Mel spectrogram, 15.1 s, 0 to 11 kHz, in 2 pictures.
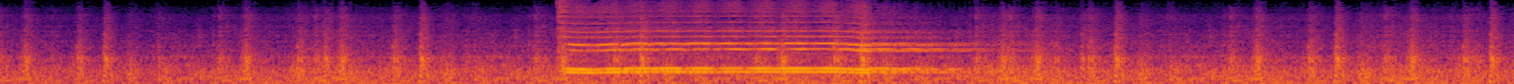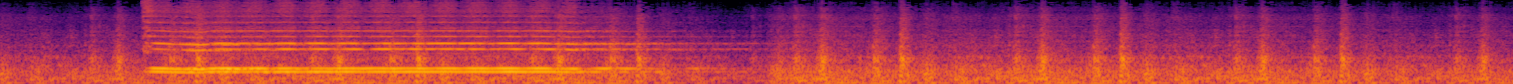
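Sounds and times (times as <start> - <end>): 
train rolling along rails with clickety-clack: 0.0 - 15.1
loud train horn blast: 2.8 - 5.0, 8.3 - 11.3.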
